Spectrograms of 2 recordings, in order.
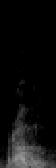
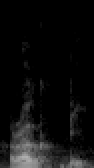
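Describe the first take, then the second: First: The g and b blend quickly together. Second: The g and b are said separately. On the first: "fast, you will get word like rugby" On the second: "you will have the sound of this B separately"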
